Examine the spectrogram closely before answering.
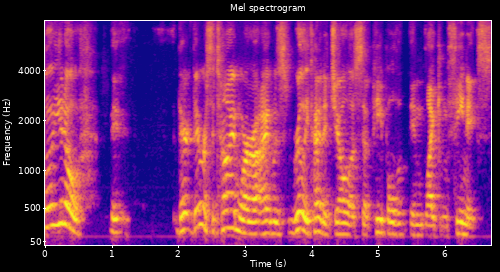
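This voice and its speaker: With lively intonation, an ordinary speaking voice proceeds at a moderate pace. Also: man. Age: 60s. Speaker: ufologist. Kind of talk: interview.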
